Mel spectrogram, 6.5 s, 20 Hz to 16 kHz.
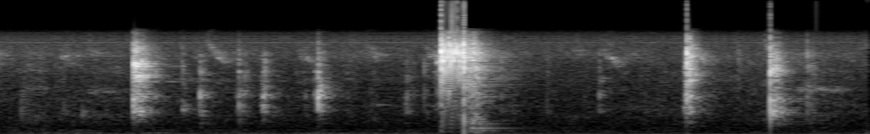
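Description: Headphone driver wired to 230 V AC mains, giving a few sharp pops and crackles at uneven intervals, the loudest a burst about three seconds in with a brief buzz under it.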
